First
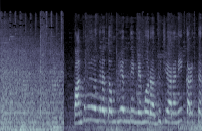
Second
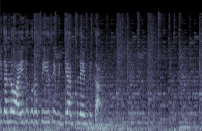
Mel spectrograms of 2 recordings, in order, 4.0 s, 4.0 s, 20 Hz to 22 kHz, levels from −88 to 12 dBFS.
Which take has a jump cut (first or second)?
first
